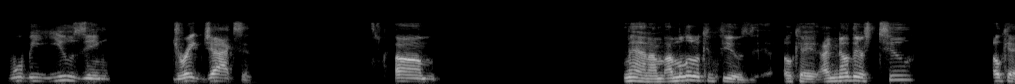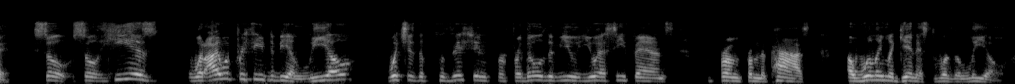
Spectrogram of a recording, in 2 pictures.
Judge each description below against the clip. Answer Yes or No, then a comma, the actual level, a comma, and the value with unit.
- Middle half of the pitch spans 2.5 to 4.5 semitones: Yes, average, 3.9 semitones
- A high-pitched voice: No, medium, 180 Hz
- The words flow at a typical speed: Yes, average, 150 wpm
